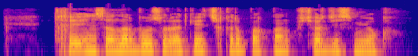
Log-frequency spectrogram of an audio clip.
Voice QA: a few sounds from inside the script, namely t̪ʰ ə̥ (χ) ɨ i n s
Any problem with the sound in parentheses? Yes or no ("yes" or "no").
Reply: no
